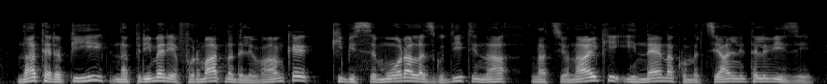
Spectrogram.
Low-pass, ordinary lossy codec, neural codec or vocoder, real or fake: 7.2 kHz; none; none; real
